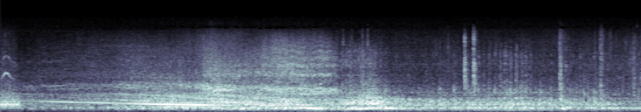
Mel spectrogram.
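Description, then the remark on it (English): The powerful engine of a red Ferrari roars loudly, its pitch sliding downward as the cars slow and pull over, then settling into a steady idling rumble with no one speaking. “You want us to pull over and be blessed by a black priest in a red Ferrari?”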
